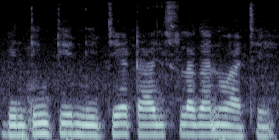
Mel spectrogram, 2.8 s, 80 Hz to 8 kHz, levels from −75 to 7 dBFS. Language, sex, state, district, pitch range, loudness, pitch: Bengali, female, Assam, Hailakandi, 155-165 Hz, -13 LUFS, 160 Hz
